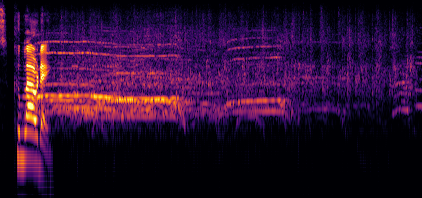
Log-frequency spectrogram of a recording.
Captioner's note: audience cheering and applauding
